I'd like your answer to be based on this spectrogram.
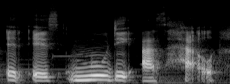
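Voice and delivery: usual speaking voice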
